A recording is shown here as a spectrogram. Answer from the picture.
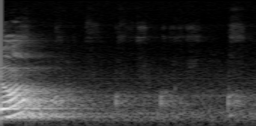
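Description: Marker writing on a whiteboard, a few faint strokes, after a man's spoken word ends in the first half second.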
